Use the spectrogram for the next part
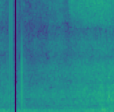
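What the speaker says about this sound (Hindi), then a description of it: "इतनी तेज़ हवा चल रही है" Strong, steady wind roaring and buffeting the microphone, with a brief dropout near the start; no voices.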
